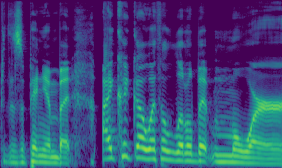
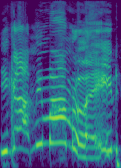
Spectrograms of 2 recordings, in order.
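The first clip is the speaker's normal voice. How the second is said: very high-pitched put-on Cockney accent. Recalling how a woman spoke at a premiere, imitating her attempted cockney accent. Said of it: "trying to do like a Cockney accent".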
